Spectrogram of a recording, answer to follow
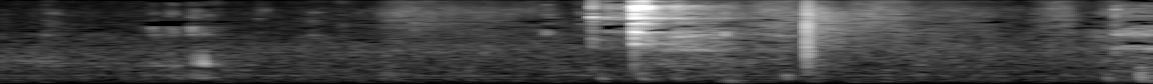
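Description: A man drinking from a glass: small mouth and sip sounds with a louder sip or swallow a little after two seconds, then a sharp knock at about three seconds as the glass is set down.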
